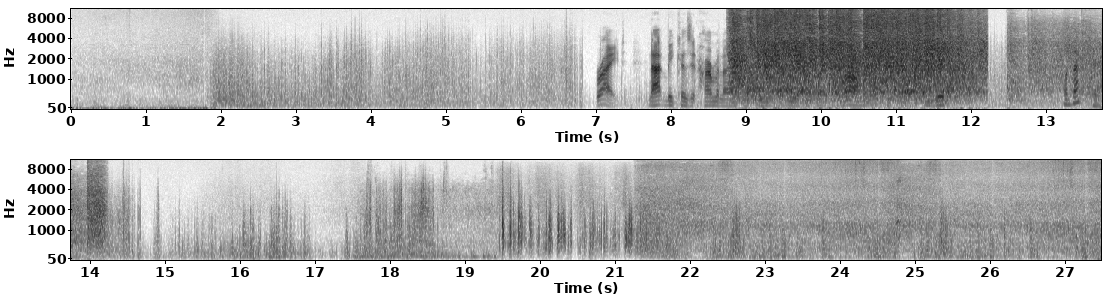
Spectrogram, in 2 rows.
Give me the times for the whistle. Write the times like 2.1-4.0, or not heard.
not heard.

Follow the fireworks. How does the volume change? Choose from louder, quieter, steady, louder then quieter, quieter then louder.
quieter.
